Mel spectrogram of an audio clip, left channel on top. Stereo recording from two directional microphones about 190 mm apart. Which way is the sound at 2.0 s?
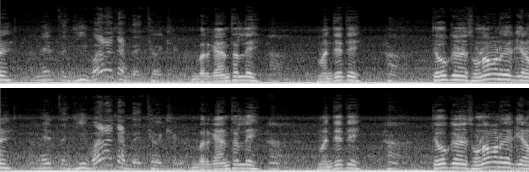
5° left (ahead or behind).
